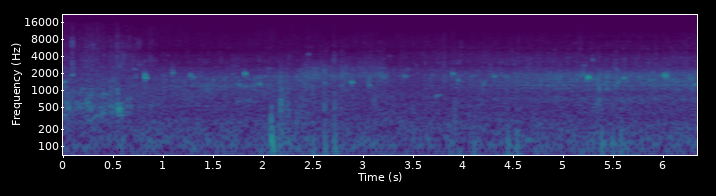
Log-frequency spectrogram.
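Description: flowing river water

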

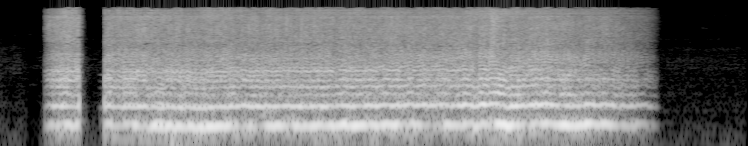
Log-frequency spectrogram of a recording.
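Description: bee buzzing sound effect

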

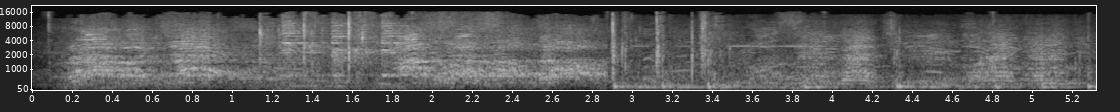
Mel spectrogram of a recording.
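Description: protest crowd chanting slogans

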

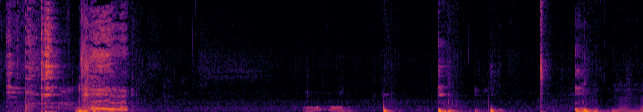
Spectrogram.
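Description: wine glasses clinking

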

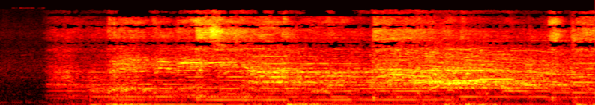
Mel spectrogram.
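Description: concert recording

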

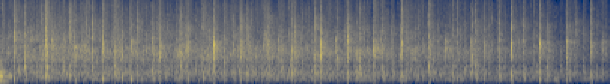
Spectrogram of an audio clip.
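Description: audience clapping

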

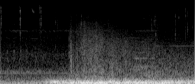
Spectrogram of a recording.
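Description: large bomb explosion

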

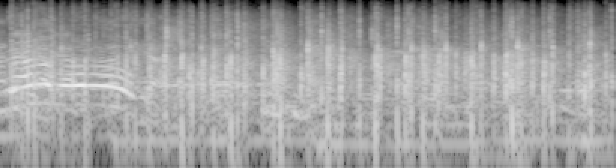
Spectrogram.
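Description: applause

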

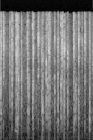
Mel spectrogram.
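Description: hand clapping applause

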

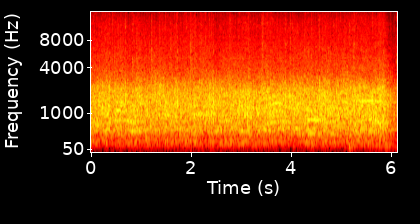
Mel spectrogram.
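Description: parliament members applauding

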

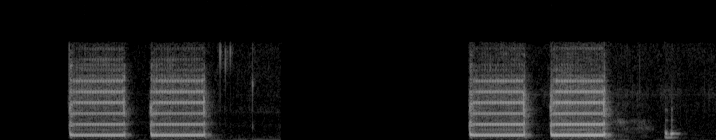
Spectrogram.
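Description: phone ringing on speakerphone

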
